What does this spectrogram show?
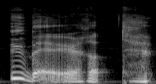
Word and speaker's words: Hubert: So she was pronouncing it the French way. Hubert.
